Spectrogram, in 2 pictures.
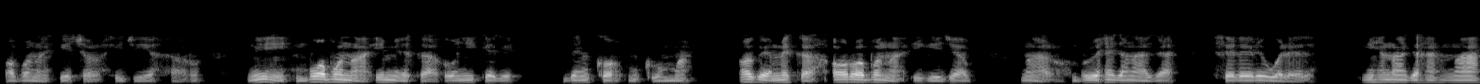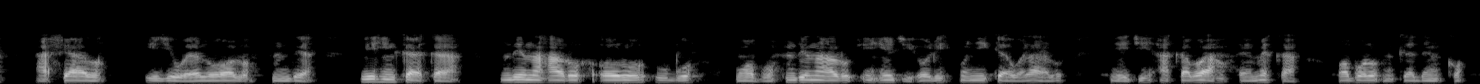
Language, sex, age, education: Igbo, male, 30-45, tertiary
